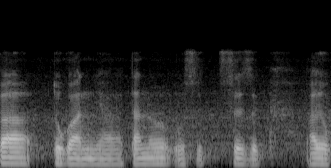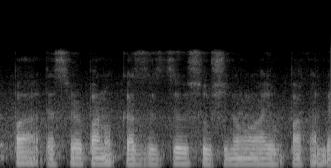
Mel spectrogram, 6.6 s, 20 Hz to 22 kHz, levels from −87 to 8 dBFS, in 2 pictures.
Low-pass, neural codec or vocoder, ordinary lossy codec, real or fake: 7.2 kHz; codec, 16 kHz in and 24 kHz out, 1 kbps, XY-Tokenizer; Opus, 32 kbps; fake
